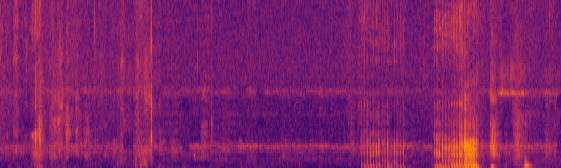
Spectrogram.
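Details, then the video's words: A Chihuahua gives short, rumbling growls in bursts that grow louder and longer while playing tug-of-war with a string from its favourite worn stuffed toy, asking to play. "【遊んでくれと言いながら 唸るチワワがおもしろい！】Chihuahua is groan saying me playing. lol"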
